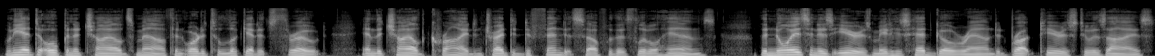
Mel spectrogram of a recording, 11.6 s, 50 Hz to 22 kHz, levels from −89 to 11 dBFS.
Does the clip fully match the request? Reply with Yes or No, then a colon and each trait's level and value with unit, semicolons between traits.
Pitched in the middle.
No: low, 130 Hz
